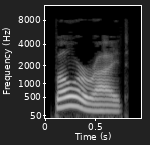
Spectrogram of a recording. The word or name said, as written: bourride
